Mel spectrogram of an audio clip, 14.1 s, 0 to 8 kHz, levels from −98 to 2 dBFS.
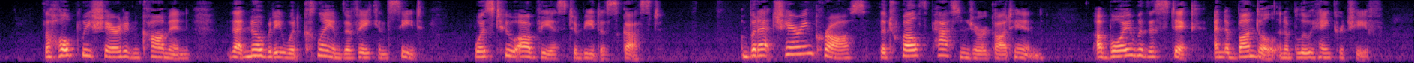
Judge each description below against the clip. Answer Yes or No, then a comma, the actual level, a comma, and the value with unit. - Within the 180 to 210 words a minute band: No, average, 170 wpm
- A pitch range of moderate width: No, wide, 5.7 semitones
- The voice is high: Yes, high, 200 Hz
